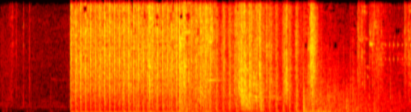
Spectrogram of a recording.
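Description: A rapid burst of automatic gunfire rings out loudly.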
